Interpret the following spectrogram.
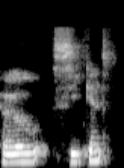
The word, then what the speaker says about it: cosecant: This is pronounced cosecant.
